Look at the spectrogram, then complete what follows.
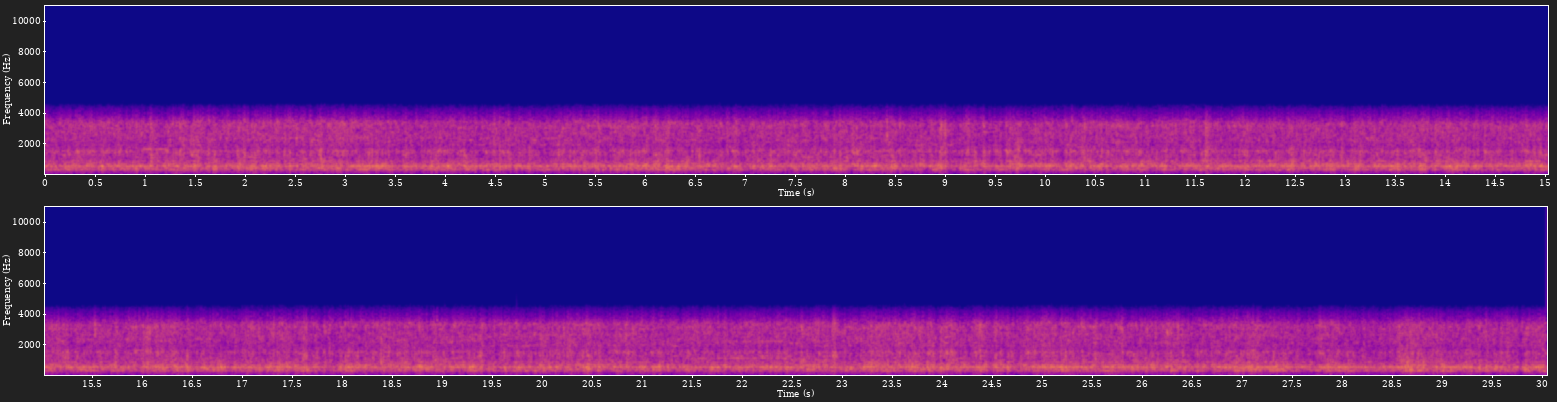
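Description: Cordless drill driving the shaft of a manual box coffee grinder, running steadily as the burrs grind coffee beans: an even motor and grinding hum that does not change.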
